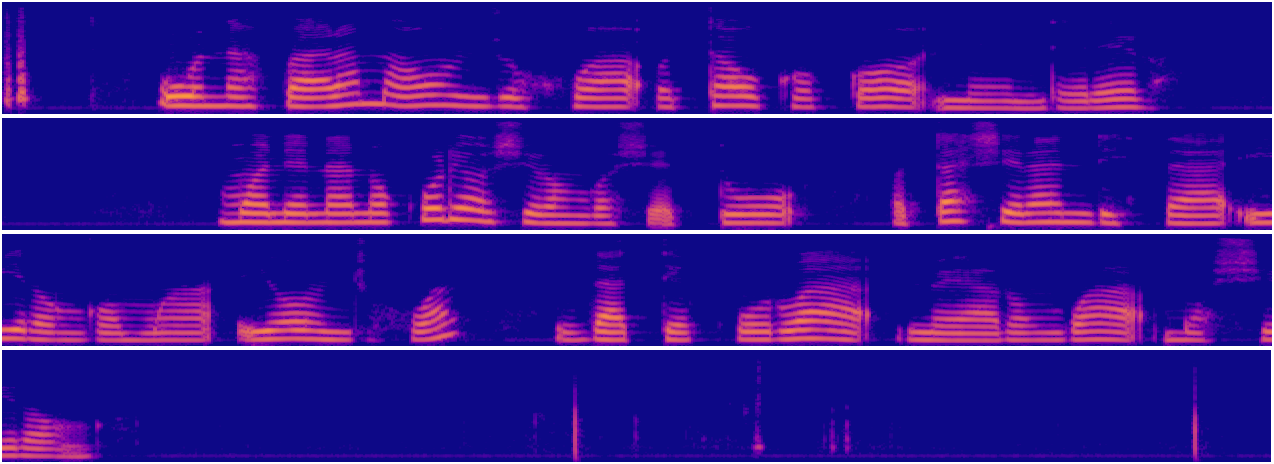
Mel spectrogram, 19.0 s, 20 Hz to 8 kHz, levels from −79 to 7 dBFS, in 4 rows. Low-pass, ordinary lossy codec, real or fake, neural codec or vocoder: 7.2 kHz; Opus, 24 kbps; real; none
